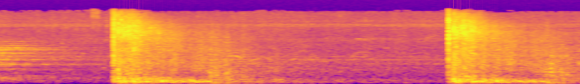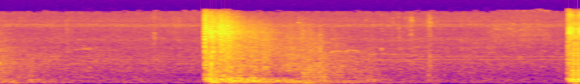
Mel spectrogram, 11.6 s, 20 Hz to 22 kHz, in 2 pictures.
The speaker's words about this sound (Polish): Pluton salutowy ze składu Pułku Reprezentacyjnego Wojska Polskiego oddaje salut armatni, ponieważ jest to święto Wojska Polskiego, a nie święto narodowe, więc salut 12 salw. Oczywiście w ustalonych kilkusekundowych odstępach.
